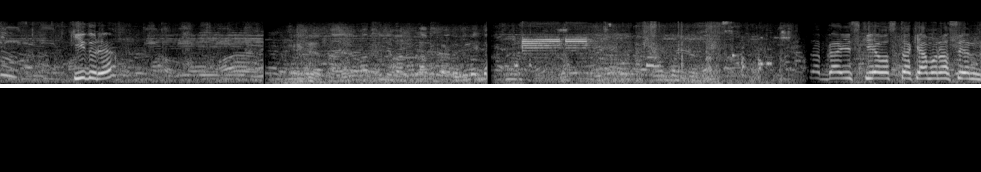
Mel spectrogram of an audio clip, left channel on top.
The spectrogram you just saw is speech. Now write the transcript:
কি দূরে? গাইস, কি অবস্থা, কেমন আছেন?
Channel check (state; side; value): silent; right; digital silence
